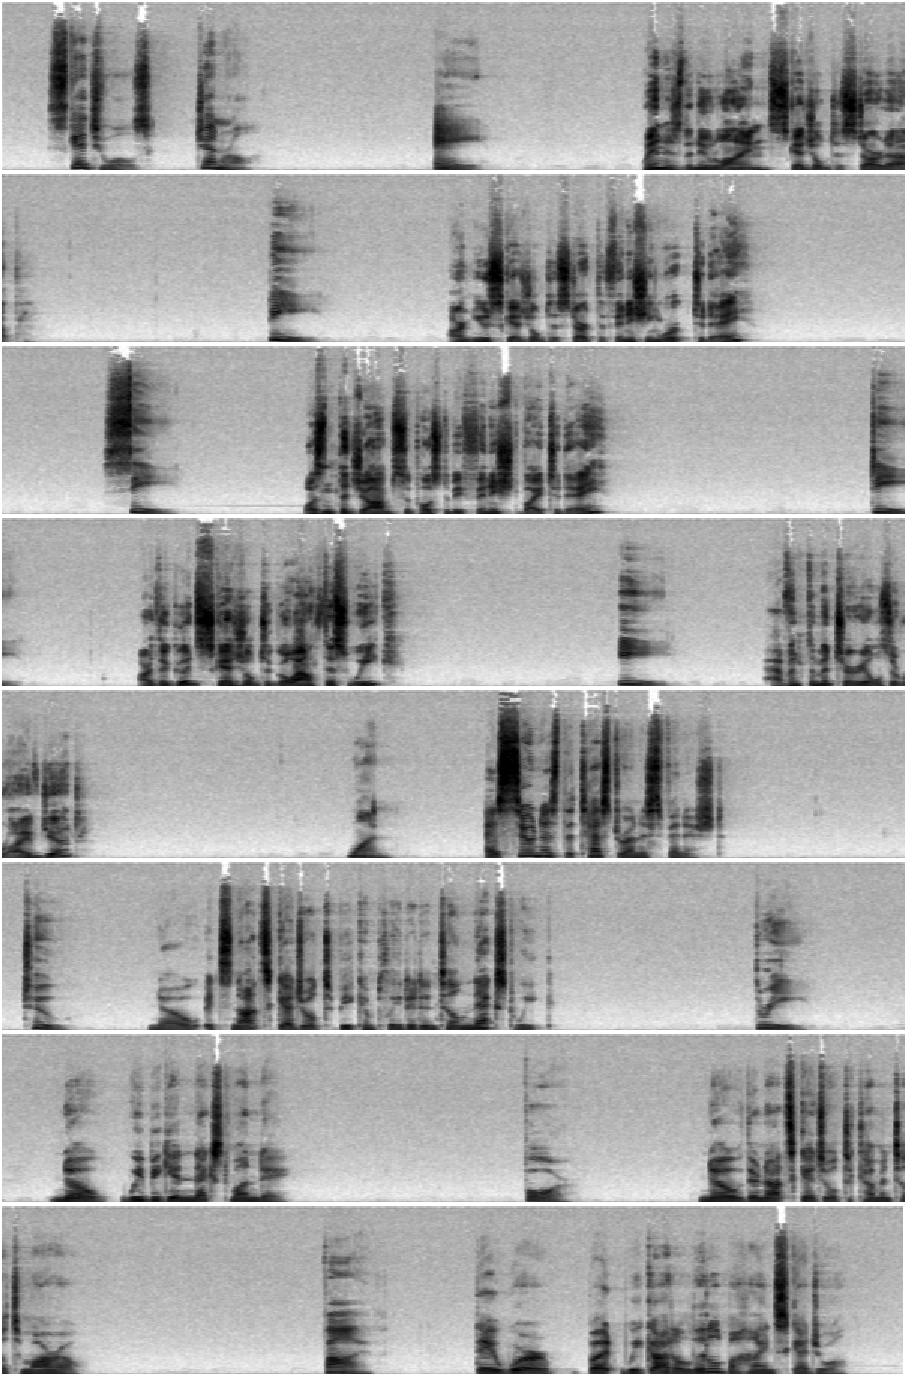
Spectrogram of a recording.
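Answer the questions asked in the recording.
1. A: When is the new line scheduled to start up?
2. C: Wasn't the job supposed to be finished by today?
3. B: Aren't you scheduled to start the finishing work today?
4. E: Haven't the materials arrived yet?
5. D: Are the goods scheduled to go out this week?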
